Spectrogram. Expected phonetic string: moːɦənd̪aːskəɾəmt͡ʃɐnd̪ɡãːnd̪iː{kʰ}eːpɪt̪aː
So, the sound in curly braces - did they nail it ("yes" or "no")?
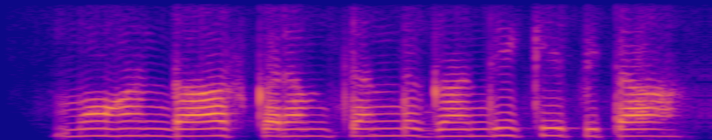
no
